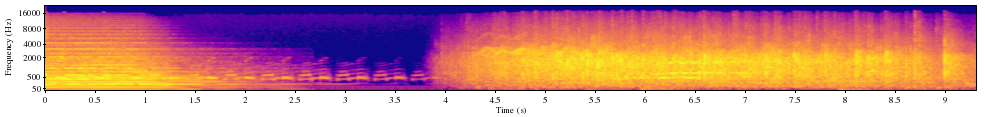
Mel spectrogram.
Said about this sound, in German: Ja, ihr könntet tendenziell schon fast weitermachen mit dem Klatschen, weil es war ja die perfekte Einleitung.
